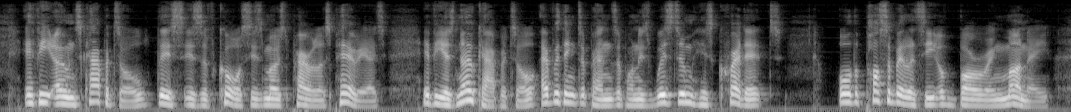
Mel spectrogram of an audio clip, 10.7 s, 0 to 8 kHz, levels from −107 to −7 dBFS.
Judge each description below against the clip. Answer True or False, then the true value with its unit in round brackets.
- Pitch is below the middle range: True (130 Hz)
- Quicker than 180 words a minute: False (170 wpm)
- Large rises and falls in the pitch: True (5.8 semitones)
